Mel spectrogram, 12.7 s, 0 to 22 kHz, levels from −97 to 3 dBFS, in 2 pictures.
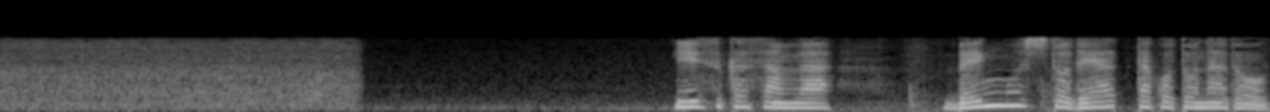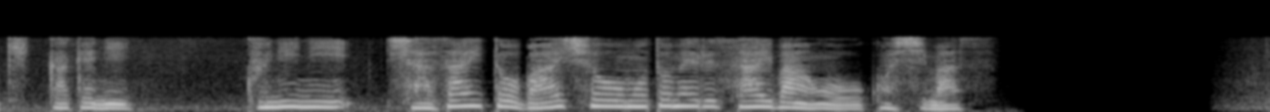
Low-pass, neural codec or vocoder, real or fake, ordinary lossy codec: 5.4 kHz; none; real; none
